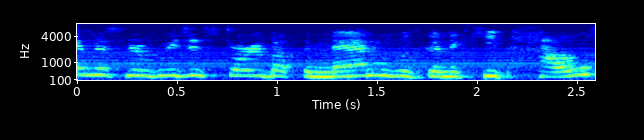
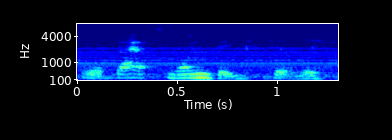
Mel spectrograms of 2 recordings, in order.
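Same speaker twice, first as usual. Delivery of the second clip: soft, low muttered verdict; dry understated aside; 7 semitones lower, 11 dB quieter than usual. Acted. Sweetheart watches the farmer's mess, drily muttering. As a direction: shake your head at it. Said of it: "shakes his head and goes".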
